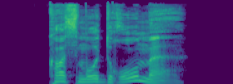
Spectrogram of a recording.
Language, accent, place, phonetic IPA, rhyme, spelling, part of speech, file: German, Germany, Berlin, [kɔsmoˈdʁoːmə], -oːmə, Kosmodrome, noun, De-Kosmodrome.ogg
- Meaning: nominative/accusative/genitive plural of Kosmodrom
